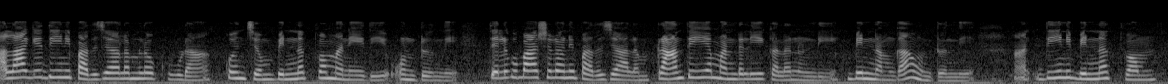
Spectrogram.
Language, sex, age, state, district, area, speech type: Telugu, female, 60+, Andhra Pradesh, East Godavari, urban, spontaneous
